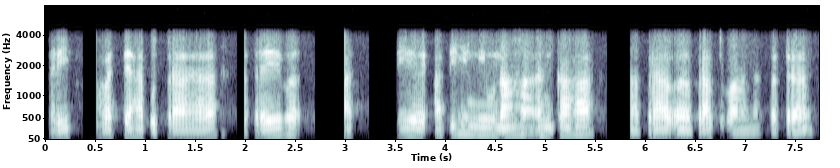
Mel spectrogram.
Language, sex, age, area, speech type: Sanskrit, male, 18-30, rural, conversation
